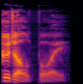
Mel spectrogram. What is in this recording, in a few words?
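"good old boy", British English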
